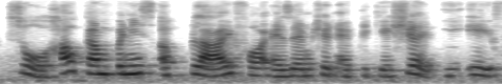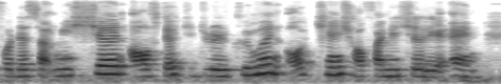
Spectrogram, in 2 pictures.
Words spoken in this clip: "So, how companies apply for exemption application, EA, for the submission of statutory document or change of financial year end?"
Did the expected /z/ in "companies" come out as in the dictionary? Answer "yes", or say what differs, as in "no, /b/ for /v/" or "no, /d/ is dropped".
no, /s/ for /z/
